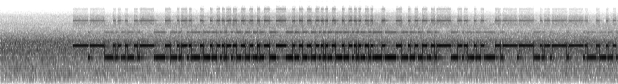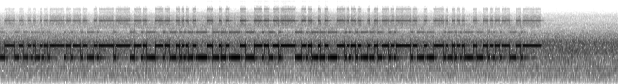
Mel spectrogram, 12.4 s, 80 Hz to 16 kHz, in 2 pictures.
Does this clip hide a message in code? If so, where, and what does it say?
Yes: RTTY (45.45 baud, 850 Hz shift) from 0.7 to 11.6 s, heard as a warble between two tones, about 1700 Hz centre, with radio static and room echo. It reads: THE FILM IS SET IN THE MID-COAST TOWN OF CAMDEN,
